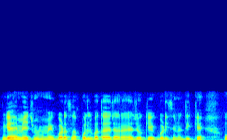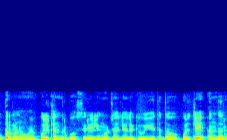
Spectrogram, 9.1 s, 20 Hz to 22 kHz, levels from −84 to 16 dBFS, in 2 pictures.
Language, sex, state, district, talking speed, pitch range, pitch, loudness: Hindi, male, Uttarakhand, Uttarkashi, 255 wpm, 105-115 Hz, 105 Hz, -22 LUFS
